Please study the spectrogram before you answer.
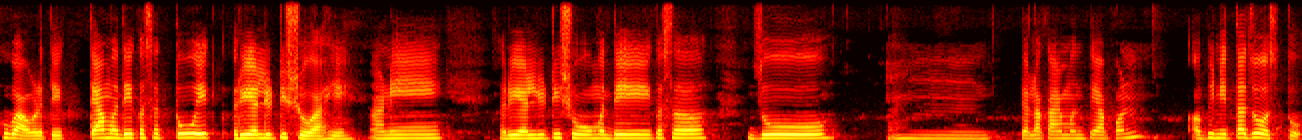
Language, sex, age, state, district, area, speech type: Marathi, female, 30-45, Maharashtra, Wardha, rural, spontaneous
